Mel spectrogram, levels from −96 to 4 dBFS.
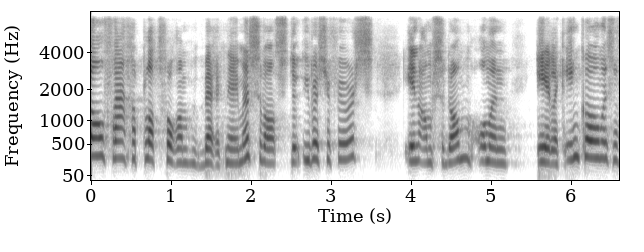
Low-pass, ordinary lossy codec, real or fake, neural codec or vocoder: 7.2 kHz; none; fake; codec, 24 kHz, 3.1 kbps, DualCodec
